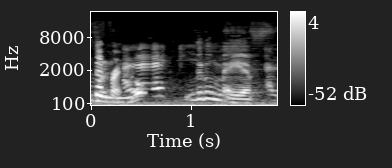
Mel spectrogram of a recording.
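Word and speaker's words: Meyef: Mayif.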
